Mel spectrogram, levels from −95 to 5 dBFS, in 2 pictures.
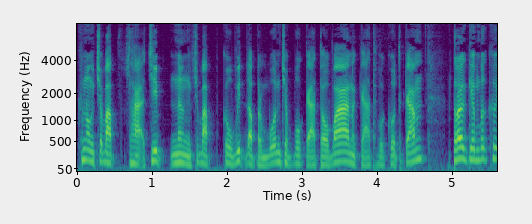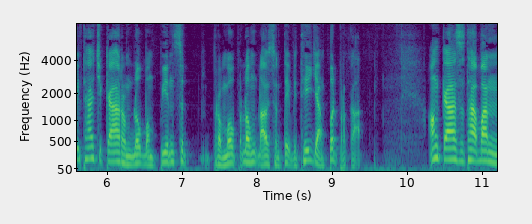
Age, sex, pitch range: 20-39, male, 115-150 Hz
